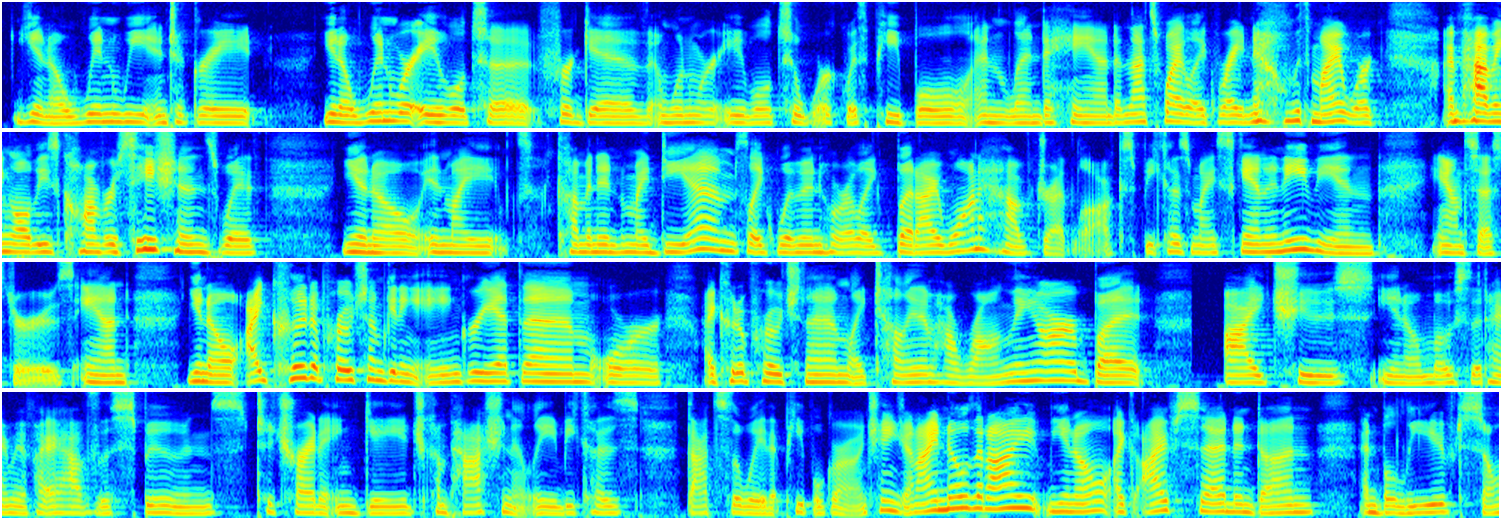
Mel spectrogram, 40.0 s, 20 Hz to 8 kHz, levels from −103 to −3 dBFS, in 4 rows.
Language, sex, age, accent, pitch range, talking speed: English, female, 30-49, American, 155-185 Hz, 190 wpm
